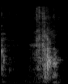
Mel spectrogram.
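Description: A paper calendar page being cut with scissors, one brief crisp snipping crunch near the middle of a short, quiet moment.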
